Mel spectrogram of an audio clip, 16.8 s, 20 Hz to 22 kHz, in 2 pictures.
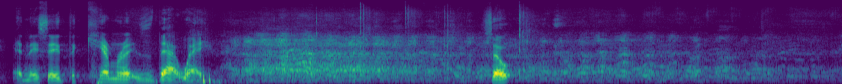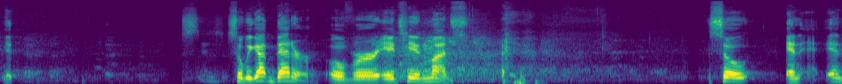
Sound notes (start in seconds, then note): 6.0 laugh; 12.2 laugh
